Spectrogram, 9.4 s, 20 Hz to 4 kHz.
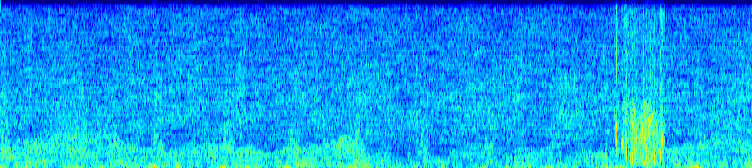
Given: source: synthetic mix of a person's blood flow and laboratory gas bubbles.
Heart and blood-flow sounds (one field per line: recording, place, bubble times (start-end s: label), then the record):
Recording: Doppler ultrasound of blood flow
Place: subclavian vein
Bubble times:
7.67-8.31 s: bubbles
From the record:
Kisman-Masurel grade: 213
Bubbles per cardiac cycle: several, 3 to 8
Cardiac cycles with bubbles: 1 to 10%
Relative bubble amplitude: loud (0.450 to 0.775)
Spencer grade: 1 (occasional bubble signal discernible with the cardiac motion signal, with majority of cardiac periods free of bubbles)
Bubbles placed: anywhere in the cardiac cycle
